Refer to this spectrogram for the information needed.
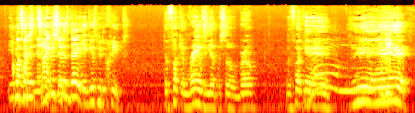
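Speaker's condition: No condition

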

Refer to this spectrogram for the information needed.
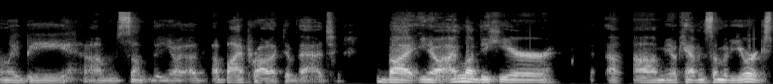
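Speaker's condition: No condition

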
